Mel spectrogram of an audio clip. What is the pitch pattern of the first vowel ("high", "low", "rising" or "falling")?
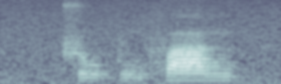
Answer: low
